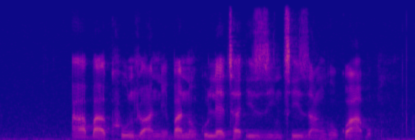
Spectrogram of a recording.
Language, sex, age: Zulu, male, 21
